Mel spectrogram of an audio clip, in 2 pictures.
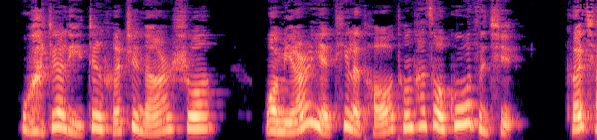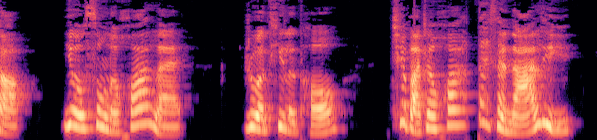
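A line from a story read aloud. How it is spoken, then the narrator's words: Teasing, laughing. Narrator (Chinese): 说着大家取笑一回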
